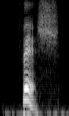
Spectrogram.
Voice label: "fish", en; FoodChain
